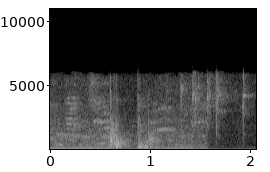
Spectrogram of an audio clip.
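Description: A few brief clinks and knocks as a beer bottle and glass are handled, over a steady low hum that cuts out about one and a half seconds in.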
